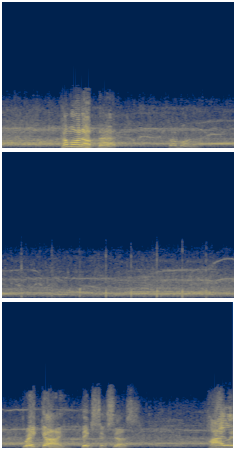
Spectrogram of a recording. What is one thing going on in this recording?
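People in the crowd yell out loud calls.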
